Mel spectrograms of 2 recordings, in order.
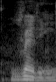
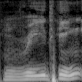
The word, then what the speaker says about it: Reading: It's pronounced reading in some places, but it's actually Reading.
